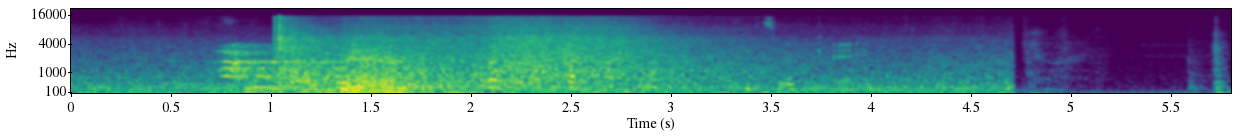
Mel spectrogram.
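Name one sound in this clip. A diver splashes loudly into an indoor pool.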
